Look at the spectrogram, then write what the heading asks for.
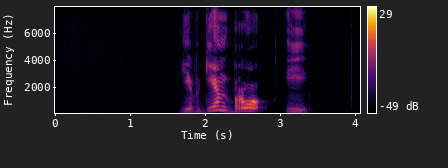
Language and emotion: Russian, neutral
